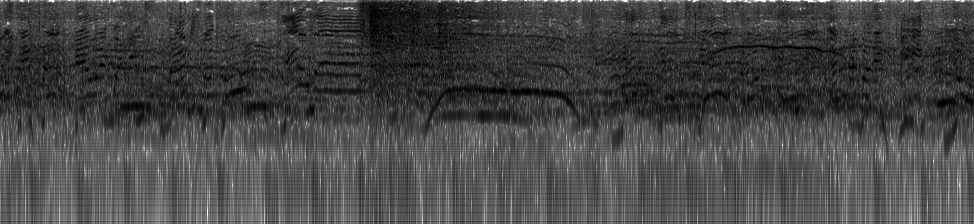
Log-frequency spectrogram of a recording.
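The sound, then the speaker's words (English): A sudden crash of breaking glass bursts out once partway through, with shards trailing off, while a loud crowd cheers, shouts and chatters continuously throughout. “After Justine smashes the glass ceiling, her right fist changes to a flat hand, fingers together, sweeping through the air.”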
